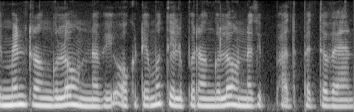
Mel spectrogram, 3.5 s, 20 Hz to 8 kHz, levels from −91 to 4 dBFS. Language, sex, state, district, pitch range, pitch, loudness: Telugu, female, Andhra Pradesh, Krishna, 190-215 Hz, 205 Hz, -13 LUFS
